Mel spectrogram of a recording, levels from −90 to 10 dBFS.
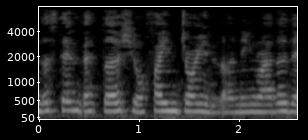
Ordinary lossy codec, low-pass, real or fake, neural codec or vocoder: MP3, 32 kbps; 7.2 kHz; fake; codec, 16 kHz, 8 kbps, FreqCodec, larger model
